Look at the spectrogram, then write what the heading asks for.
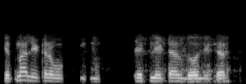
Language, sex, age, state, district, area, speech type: Urdu, male, 30-45, Uttar Pradesh, Mau, urban, conversation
